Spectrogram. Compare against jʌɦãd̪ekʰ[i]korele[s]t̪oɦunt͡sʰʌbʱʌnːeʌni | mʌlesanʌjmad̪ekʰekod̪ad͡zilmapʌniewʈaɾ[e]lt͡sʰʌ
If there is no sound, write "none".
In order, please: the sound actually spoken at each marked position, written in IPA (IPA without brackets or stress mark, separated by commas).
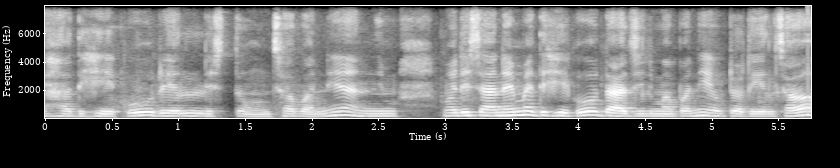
e, s, e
